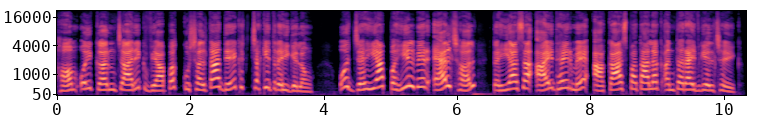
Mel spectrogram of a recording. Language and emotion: Maithili, surprised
